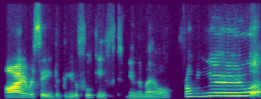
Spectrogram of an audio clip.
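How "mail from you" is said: fighting back happy tears; tearful laugh. Real, not acted. Thanking her friend for a birthday gift, tearful laugh. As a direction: voice wobbling between laughing and crying. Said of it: "feel like I'm gonna cry again".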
